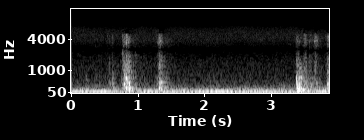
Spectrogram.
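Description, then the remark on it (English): A door eases open just slightly, with a few soft clicks and rattles of the latch spread over several seconds against a steady low background hum; no one speaks. “Just open that door a crack.”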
